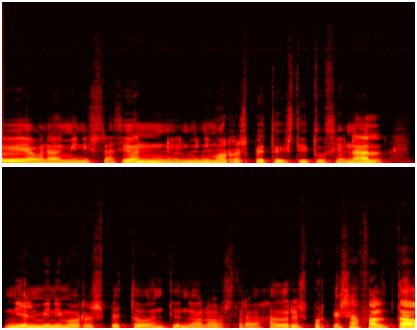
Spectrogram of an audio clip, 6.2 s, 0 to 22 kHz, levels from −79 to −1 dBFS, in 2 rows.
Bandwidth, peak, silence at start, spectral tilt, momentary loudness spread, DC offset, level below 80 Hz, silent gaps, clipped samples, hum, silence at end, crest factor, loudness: 19 kHz; -4 dBFS; 0 s; -6.5 dB/octave; 8 LU; under 0.1%; -56 dBFS; none; under 0.1%; none; 0 s; 24 dB; -29 LUFS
